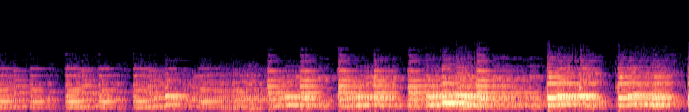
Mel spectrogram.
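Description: Background cartoon music: a piano-led score dubbed onto the silent film, its notes changing every half second to second.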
